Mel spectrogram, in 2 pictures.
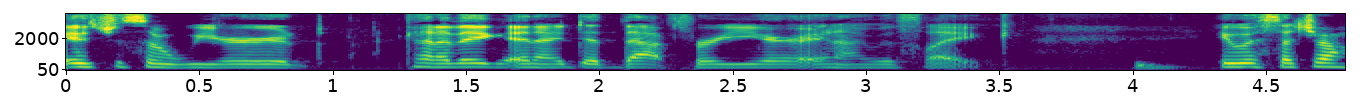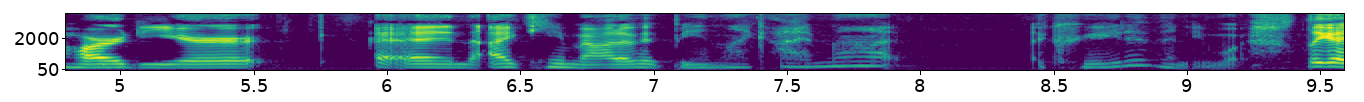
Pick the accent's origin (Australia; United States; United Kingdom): United States; Virginia; I'm from Virginia.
